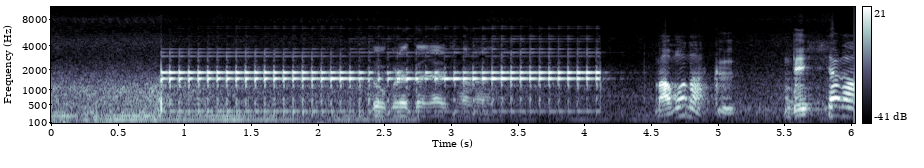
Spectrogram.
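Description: Electric railway warning bell ringing rapidly for about three seconds and then cutting off suddenly, signalling that a train is approaching.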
